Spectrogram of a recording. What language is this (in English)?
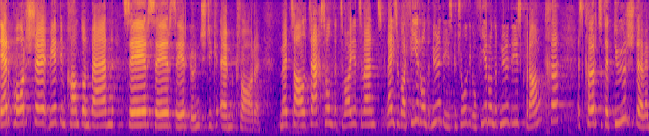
Swiss German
